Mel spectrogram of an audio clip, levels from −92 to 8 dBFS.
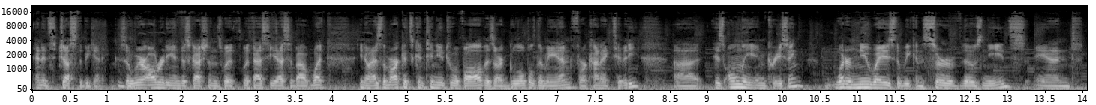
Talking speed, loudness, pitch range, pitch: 190 wpm, -22 LUFS, 105-125 Hz, 110 Hz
